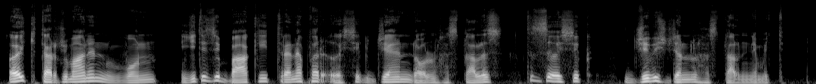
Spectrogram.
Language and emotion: Kashmiri, neutral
